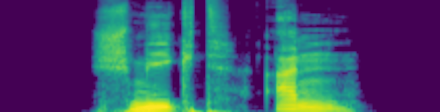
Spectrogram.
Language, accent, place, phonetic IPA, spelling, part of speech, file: German, Germany, Berlin, [ˌʃmiːkt ˈan], schmiegt an, verb, De-schmiegt an.ogg
- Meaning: inflection of anschmiegen: 1. third-person singular present 2. second-person plural present 3. plural imperative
